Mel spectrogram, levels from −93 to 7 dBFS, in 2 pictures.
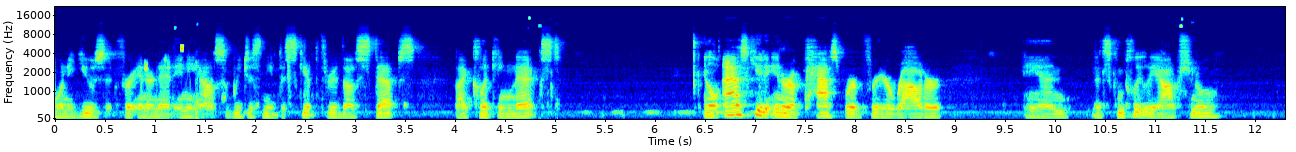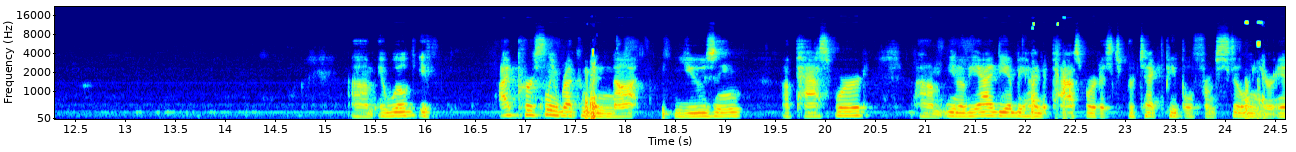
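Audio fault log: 0.86 to 1.56 s, 4.73 to 5.02 s, 11.19 to 11.34 s, 17.50 to 17.70 s, 22.00 to 22.49 s and 24.20 to 24.39 s: DAB burbling. Six short patches of burbling over the sound, the longest being the first at about 0.7 s. Weak reception lets roughly 0.4 to 0.7 percent of bits slip through the error protection into the MP2 audio, so corrupted samples put short blips of noise in single sub-bands and corrupted scale factors make sub-bands jump in level for up to a frame, which gives the burbling.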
